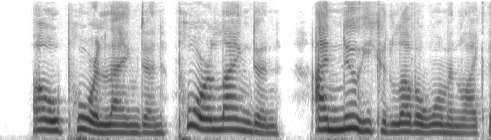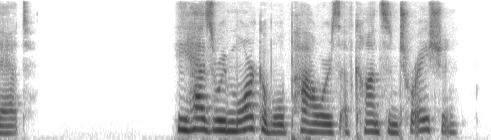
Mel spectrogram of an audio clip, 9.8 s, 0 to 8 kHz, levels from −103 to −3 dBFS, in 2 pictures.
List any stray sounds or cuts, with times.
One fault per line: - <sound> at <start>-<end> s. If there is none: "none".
none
